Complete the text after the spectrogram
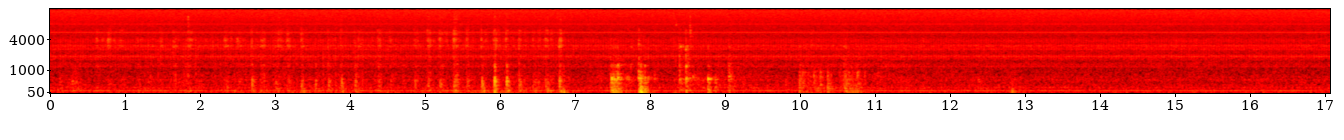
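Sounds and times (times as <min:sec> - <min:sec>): paintbrush tapping on paper: 0:01.9 - 0:07.0.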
